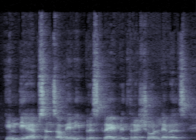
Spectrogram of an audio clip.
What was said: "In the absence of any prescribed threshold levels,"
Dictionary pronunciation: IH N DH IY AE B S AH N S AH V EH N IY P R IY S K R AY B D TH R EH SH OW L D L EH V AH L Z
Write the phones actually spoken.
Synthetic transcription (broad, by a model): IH N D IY AE B S AH N S AH V EH N IY P R IY S K R AY B D T R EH SH OW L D L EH V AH L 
